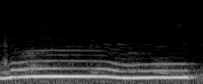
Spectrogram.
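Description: A person's voice holding one long, steady note, stepping down slightly in pitch about a second in and breaking off just before the end.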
